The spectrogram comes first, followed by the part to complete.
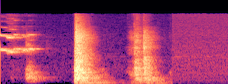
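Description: A short high squeak, then two knocks about half a second apart, the first the louder.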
